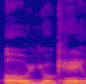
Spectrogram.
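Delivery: ordinary talk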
